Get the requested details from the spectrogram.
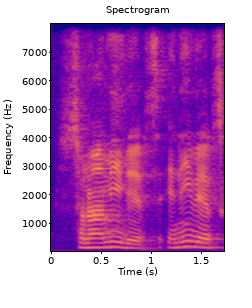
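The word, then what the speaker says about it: tsunami: ले लिया जाता है टी साइलेंट रहता है तो सुनामी वेव्स इन्ह बोल देते हैं थोड़ा सा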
